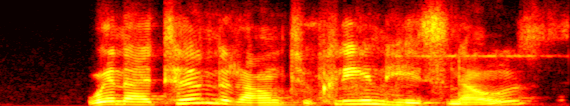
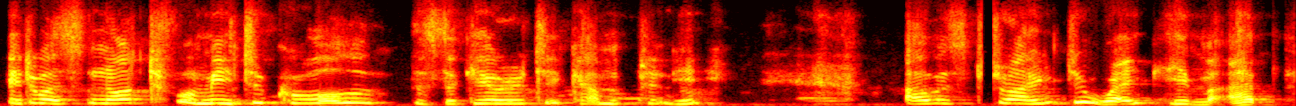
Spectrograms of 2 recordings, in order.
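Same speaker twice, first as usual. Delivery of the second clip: telling it through tears; real grief catching in the throat, pitched up; tearful; 6 semitones higher than usual. Real, not acted. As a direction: voice rising and breaking with grief, higher. Mother recounting son's death.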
